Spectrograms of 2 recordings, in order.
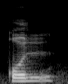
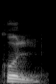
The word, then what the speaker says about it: قُلْ: In the first verse, we have to take care that the first letter is pronounced properly, and we say qul and not just kul. It's the deeper qaf, where the extreme back end of the tongue touches the palate in the back.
